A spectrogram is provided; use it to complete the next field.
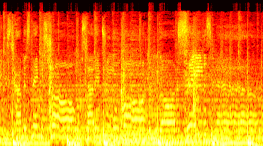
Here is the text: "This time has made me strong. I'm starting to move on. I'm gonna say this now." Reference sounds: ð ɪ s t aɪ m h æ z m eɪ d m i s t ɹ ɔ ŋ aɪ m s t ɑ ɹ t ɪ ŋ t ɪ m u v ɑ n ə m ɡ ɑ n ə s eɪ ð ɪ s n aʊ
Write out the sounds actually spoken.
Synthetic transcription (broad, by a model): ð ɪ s t aɪ m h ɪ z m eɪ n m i s t ɹ ɔ ŋ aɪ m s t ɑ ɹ t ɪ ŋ t ɪ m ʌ w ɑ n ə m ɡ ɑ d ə s eɪ ð ɪ s n aʊ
